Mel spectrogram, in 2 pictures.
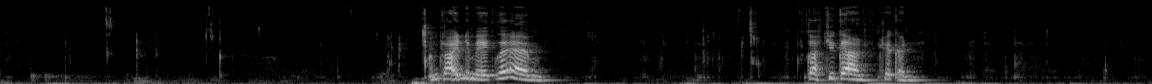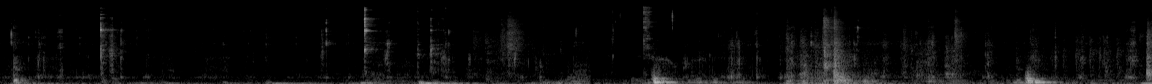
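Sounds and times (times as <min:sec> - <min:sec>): person chewing and biting food: 0:00.0 - 0:04.3, 0:05.6 - 0:08.1, 0:09.3 - 0:16.2, 0:17.1 - 0:19.4
food crunches: 0:05.8 - 0:08.1.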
